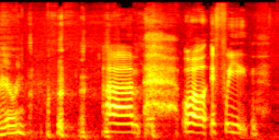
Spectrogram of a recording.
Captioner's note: laughing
